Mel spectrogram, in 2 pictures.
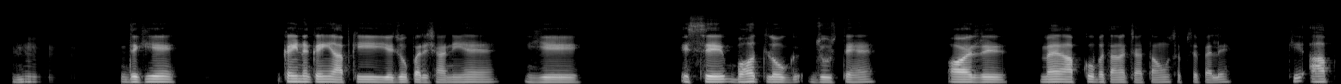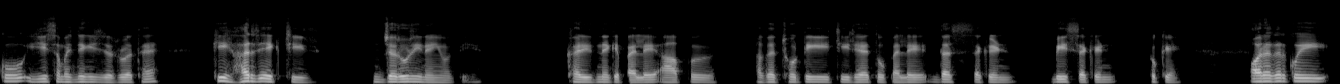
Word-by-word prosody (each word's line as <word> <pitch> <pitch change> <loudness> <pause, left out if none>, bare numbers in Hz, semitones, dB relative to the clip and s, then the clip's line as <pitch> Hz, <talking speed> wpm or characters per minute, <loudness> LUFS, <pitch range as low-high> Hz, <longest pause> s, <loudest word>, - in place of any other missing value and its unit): हुँ, 110 - -8
हुँ। 110 -4 -21 0.6
देखिये 125 0 +3 1.1
कहीं 135 -1 +9
न 130 0 +4
कहीं 125 +1 +5
आपकी 115 +1 +2 0.2
ये 110 - +5
जो 115 +2 0
परेशानी 110 0 -2
है, 115 +1 -3 0.3
ये। 110 0 +1 1.1
इससे 125 -1 +7 0.2
बहुत 130 +1 +3
लोग 115 -1 +1 0.2
जूझते 110 +1 -1
हैं 115 +3 -5 0.8
और 115 -1 +8 0.7
मैं 120 +1 +5
आपको 115 +1 +2
बताना 115 -1 -1
चाहता 105 0 -7
हूँ 110 +2 -6
सबसे 110 +1 -11
पहले 110 +2 -6 0.6
कि 150 - -5
आपको 125 +3 0 0.2
ये 135 -2 -3
समझने 125 -2 -3
की 120 - -4
ज़रूरत 110 +2 -4
है 125 +2 -5 0.6
कि 165 -2 +4
हर 145 +1 +4
एक 135 -3 +3
चीज़ 105 -4 -6 0.7
ज़रूरी 130 0 +3
नहीं 105 -1 -4
होती 100 -1 -14
है। 115 - -26 0.9
ख़रीदने 115 -1 0
के - - -2
पहले 105 +1 0 0.2
आप 105 - -4 0.7
अगर 115 - -1
छोटी 115 0 -1 0.2
चीज़ 110 -1 -4
है 110 0 +3
तो 110 0 -6
पहले 110 +1 -2 0.3
10 115 -2 +1 0.2
सेकंड, 110 -1 -3 0.4
20 120 -1 +1
सेकंड 110 0 -3 0.4
रुकें, 105 -3 -5 0.7
और 140 +1 +6
अगर 145 +1 +3
कोई 145 -1 +2
115 Hz, 130 wpm, -24 LUFS, 110-125 Hz, 1.1 s, कहीं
